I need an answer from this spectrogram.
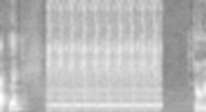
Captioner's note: sewing machine noises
